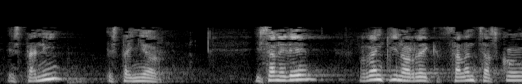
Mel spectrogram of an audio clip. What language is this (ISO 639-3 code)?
eus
